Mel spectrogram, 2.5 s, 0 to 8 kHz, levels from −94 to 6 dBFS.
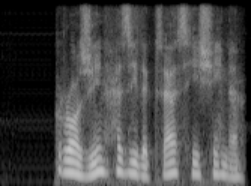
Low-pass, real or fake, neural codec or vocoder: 7.2 kHz; fake; codec, 16 kHz in and 24 kHz out, 0.6 kbps, FocalCodec, streaming, 2048 codes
